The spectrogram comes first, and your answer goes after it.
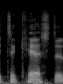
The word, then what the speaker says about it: Takeshita: He cannot say Takeshita to save his life.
